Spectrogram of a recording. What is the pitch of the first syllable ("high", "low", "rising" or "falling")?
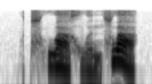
falling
